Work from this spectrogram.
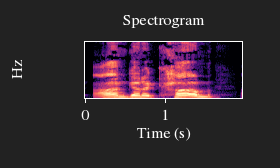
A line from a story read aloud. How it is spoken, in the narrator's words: she screamed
